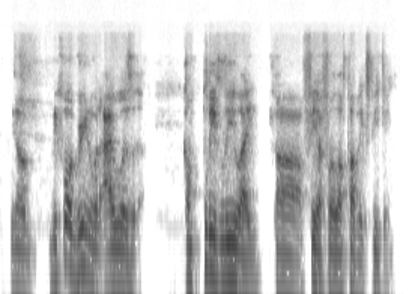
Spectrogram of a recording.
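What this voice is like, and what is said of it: Strong foreign accent. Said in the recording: “I still sound like I just got off the boat yesterday. That's how strong my accent is”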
